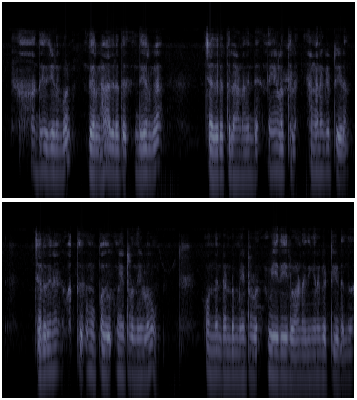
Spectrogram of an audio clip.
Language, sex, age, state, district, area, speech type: Malayalam, male, 60+, Kerala, Alappuzha, rural, spontaneous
